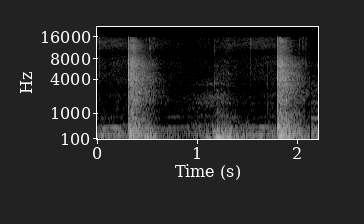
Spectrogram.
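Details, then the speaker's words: Lada Granta driving at speed: loud hollow slaps at uneven intervals over road hum as the loose wiper blade flaps in the airflow and hits the door, chipping paint that has started to rust; the blade needs securing. "И вот так вот едешь на машинне постоянно вот так ляп ляп вот видно щётка Да вот когда на скорости едешь она вот так вот видно ско за счёт воздуха её вот так вот ляпа ет"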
